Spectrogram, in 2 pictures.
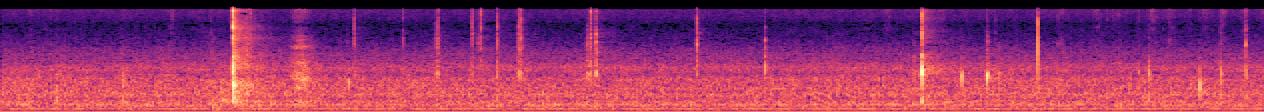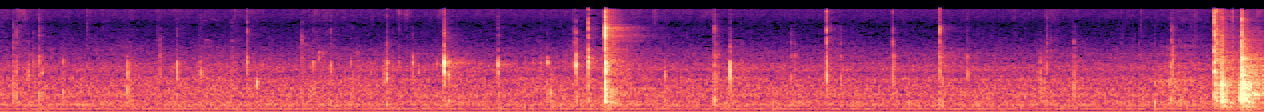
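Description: Small, scattered clicks and ticks of a screwdriver working a screw into a plastic plug housing and of the plug being handled, with two louder clicks, one about two seconds in and one about fourteen seconds in.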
